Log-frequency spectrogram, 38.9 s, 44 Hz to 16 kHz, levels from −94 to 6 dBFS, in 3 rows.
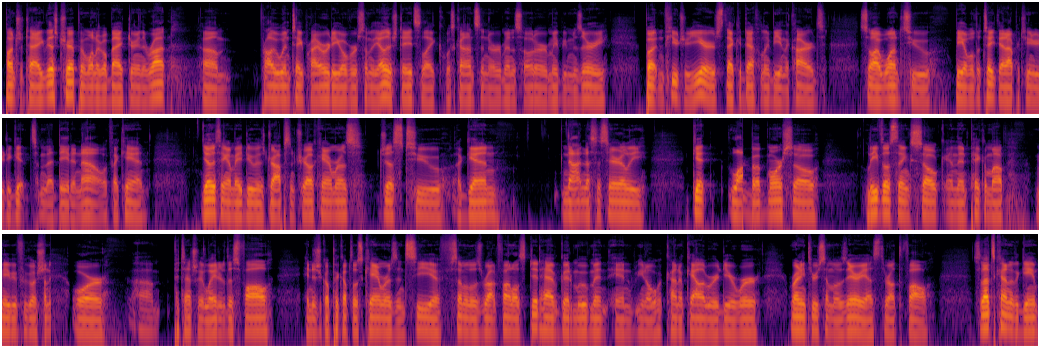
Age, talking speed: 20-39, 220 wpm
